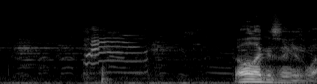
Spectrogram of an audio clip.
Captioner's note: cat meowing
